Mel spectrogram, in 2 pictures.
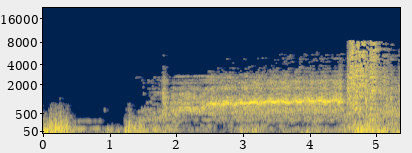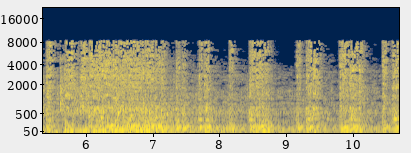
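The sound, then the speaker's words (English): A vintage Howard DGA radial airplane engine starts up: a whining starter, then a sputtering catch that roars into a loud, throaty, uneven rumble with popping bursts, without voices. “We're going to hear a Howard DGA start up.”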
